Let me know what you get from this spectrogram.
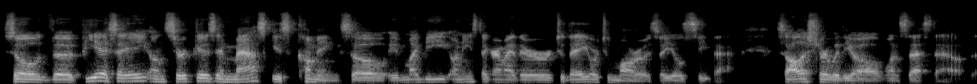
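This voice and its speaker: A man with a low but bright, forceful voice talks casually on a video call. He is lively and self-deprecating, tripping over restarts and laughing them off. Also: normal speed. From Puerto Rico. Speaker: artistic director and faculty member.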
